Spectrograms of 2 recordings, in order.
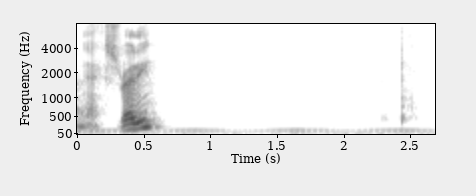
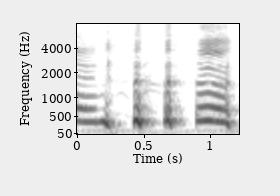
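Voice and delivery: princess voice; 10 semitones higher than usual. Acted. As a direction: sing it out like a fairy-tale princess. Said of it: "let's all be princesses".

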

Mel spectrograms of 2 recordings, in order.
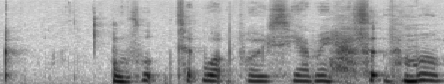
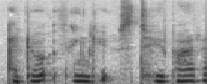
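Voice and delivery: soft hushed whisper; 6 dB quieter than usual. Real, not acted. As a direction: whisper it so nobody hears. Avoiding noise while recording.

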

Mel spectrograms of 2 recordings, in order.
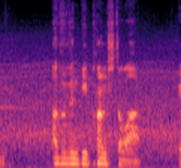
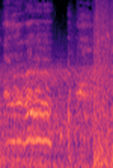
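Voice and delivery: high shrieking laugh; burst of laughter; 7 dB quieter than usual. Real, not acted.

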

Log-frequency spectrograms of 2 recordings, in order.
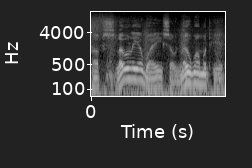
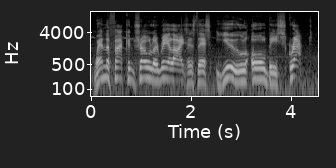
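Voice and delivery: higher-pitched taunting sneer; 6 semitones higher than usual. A narrator's reading. Diesel threatens Gordon with the scrapyard, sneering. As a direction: drag out the threat at the end. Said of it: "he sneered".

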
